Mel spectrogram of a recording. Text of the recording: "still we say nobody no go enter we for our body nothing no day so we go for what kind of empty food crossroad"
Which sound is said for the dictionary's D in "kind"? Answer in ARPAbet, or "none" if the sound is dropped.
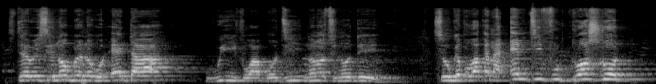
none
